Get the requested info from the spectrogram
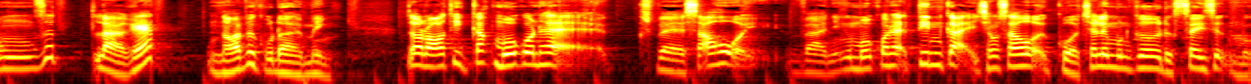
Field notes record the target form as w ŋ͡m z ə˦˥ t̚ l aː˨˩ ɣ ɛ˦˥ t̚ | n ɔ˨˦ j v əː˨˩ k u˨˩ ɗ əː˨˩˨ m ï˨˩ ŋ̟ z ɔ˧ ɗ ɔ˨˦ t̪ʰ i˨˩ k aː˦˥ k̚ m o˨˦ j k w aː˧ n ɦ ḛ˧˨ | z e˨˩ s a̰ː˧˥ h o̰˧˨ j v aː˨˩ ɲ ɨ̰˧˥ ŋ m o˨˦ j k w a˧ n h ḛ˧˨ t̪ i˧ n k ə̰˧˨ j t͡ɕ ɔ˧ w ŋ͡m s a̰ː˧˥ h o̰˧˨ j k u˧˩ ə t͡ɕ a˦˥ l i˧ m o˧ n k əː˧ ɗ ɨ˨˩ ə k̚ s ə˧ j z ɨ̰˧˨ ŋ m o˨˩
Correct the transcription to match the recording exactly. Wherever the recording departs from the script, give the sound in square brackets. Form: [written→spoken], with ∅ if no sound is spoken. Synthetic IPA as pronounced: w ŋ͡m z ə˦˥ t̚ l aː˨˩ ɣ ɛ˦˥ t̚ | n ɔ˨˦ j v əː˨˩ k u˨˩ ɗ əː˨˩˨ m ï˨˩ ŋ̟ z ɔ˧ ɗ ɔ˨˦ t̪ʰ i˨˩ k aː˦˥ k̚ m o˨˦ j k w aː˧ n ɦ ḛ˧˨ | [z→v] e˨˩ s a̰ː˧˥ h o̰˧˨ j v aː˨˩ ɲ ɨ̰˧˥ ŋ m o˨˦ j k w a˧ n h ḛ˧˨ t̪ i˧ n k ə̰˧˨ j t͡ɕ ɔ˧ w ŋ͡m s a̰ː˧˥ h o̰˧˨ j k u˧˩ ə t͡ɕ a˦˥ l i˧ m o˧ n k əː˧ ɗ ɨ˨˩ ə k̚ s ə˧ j z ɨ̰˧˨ ŋ m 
